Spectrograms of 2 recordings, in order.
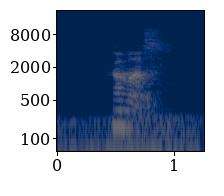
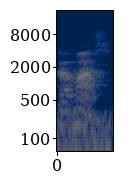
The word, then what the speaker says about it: Hamas: Aparece ese señor, que es el jeque Ahmed Hassim, que funda Hamas. No se olviden que todas las H en Medio Oriente se pronuncian como una J, por eso es Hamas y no Hamas.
